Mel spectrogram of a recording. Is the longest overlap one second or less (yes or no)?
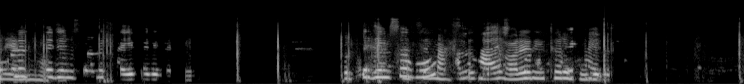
no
